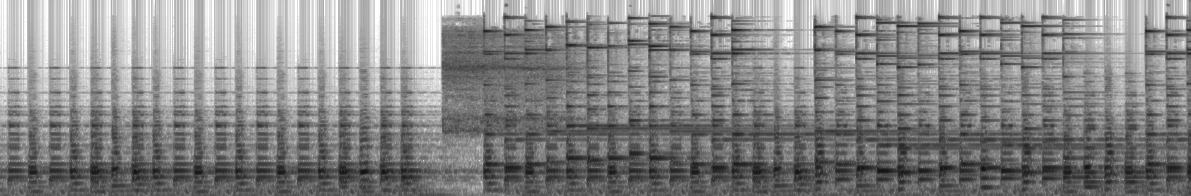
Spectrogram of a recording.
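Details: Gentle keyboard music with regular bell-like piano notes plays throughout, with a brief break and a brighter chime passage after four seconds; no animal voice is heard.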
